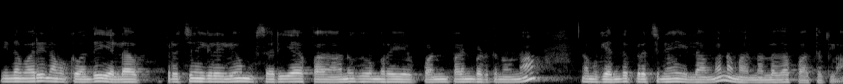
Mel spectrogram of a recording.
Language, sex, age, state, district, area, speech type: Tamil, male, 45-60, Tamil Nadu, Pudukkottai, rural, spontaneous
